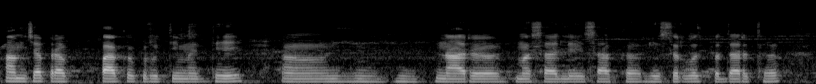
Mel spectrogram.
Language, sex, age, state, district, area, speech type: Marathi, male, 18-30, Maharashtra, Osmanabad, rural, spontaneous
